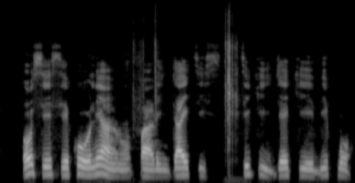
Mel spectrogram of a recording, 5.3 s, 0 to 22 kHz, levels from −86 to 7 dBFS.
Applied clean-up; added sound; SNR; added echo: classical method Wiener filter.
